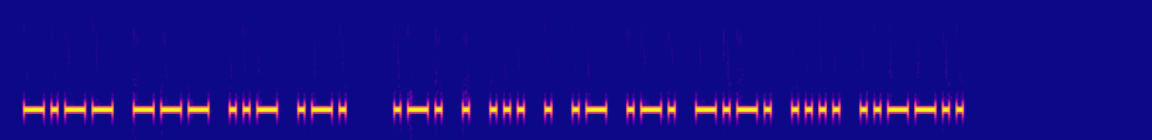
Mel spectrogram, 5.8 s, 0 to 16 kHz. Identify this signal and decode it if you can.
Morse code, heard as a keyed tone, about 34 wpm, 700 Hz. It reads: YOUR RESEARCH?
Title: Sentences from Top 1000 Words - Review Part 4 - 35wpm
